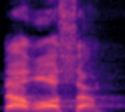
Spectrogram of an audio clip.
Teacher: مثال کے طور پر یہاں پر جیسے دروسا ہے تو دال، رو، سین، ان تینوں کے اوپر زبر کی حرکت ہے، حرکت کو جلدی پڑھیں، تھوڑا بھی نہ کھینچے، زبر کی آواز اوپر کو جاتی ہے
